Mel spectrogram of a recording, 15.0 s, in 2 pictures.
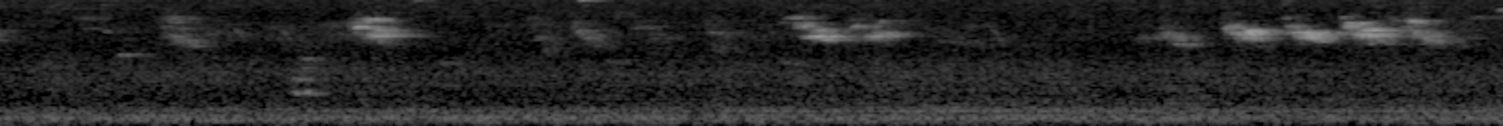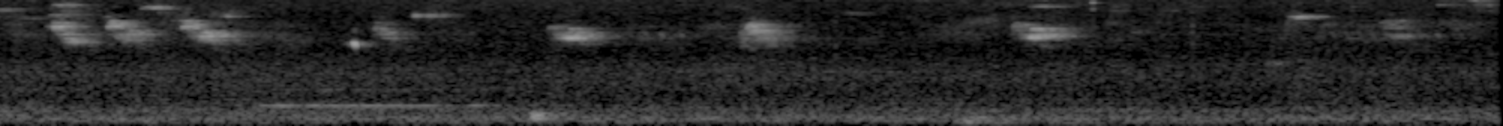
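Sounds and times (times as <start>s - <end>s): background hiss: 0.0s - 15.0s
faint birds chirping: 0.0s - 15.0s.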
